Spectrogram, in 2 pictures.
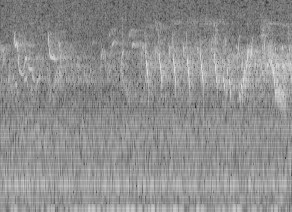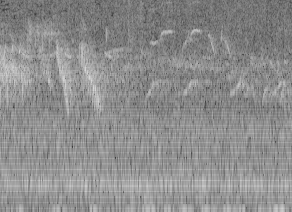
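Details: Honey bee buzzing as an unbroken low hum beneath a lively bird song of quick, stuttering trills and sliding whistles in the middle of the recording.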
